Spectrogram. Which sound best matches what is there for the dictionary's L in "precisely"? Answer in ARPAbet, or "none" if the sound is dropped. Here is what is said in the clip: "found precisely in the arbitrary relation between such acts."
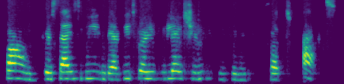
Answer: none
